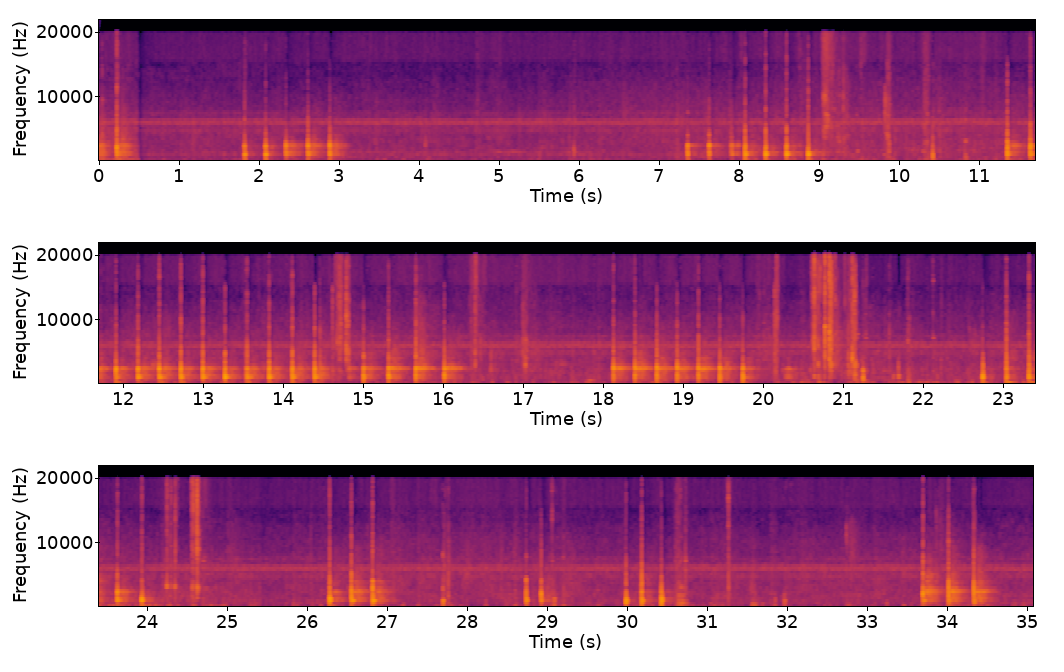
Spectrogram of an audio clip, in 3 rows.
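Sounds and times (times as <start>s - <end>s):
sharp knocks and taps: 1.8s - 3.1s, 33.7s - 34.6s.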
